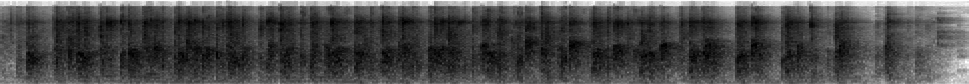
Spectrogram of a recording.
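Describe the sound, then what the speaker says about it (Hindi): A church congregation at a Passover teaching service claps steadily and loudly for about six seconds, a dense, continuous patter of many hands that fades out at the end. "प्रभु के लिए ताली बजा सकते हैं"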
